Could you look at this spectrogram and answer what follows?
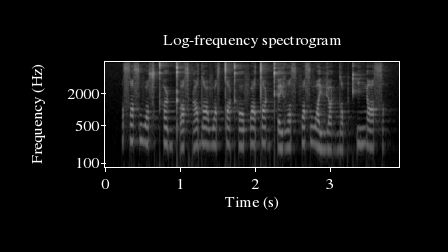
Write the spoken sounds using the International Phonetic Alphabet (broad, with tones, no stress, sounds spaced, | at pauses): sˤ e˦ sˤ v œ˨˦ sˤ kʰ ə˞˧ ɡ kʼ ɜ˨ sˤ ɡ ɔ˦ dˤ ə˞˧ v ɛ˦ sˤ tˤ i˨ kʰ ɔ˧ f ɛ˦ tˤ e˦˨ ɡ kʼ ɛ˨ vʲ ə˞˦ sˤ f i˦ sˤ v ɛ˨ vʲ ə˞˨ ɡ dˤ ɛ˨ p kʰ i˦ ŋ ɛ˧ sˤ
